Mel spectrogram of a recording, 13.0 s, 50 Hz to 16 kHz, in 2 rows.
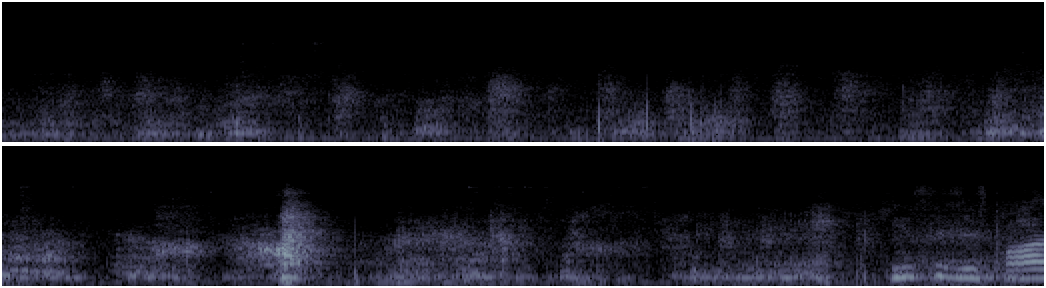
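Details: A 32 lb male Shiba Inu and a 23 lb female Chinese Pug play-fighting and playing tug of war indoors: snorting growls, scuffling, short yips and a sharp bark, with irregular squeaky whines near the end.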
